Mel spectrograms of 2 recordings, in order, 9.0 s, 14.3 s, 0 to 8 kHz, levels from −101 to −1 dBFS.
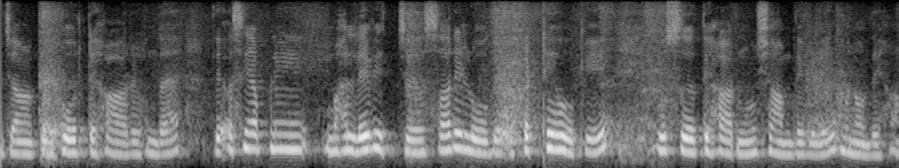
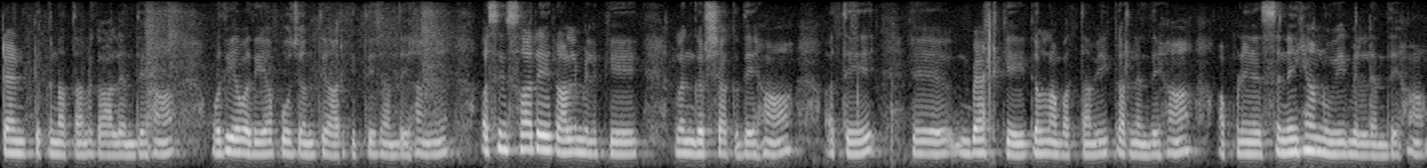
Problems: none marked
